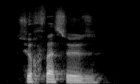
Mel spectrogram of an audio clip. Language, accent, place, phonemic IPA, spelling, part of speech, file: French, France, Lyon, /syʁ.fa.søz/, surfaceuse, noun, LL-Q150 (fra)-surfaceuse.wav
- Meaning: ice resurfacer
